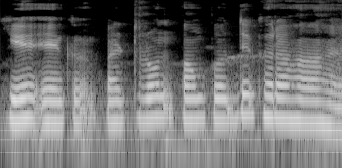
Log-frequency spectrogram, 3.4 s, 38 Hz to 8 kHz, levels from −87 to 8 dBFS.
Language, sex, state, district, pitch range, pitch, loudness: Hindi, male, Chhattisgarh, Raipur, 160-175 Hz, 170 Hz, -15 LUFS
